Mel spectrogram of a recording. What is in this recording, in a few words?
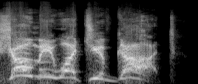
voice pirate captain show me what you've got; arrgh-hoops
